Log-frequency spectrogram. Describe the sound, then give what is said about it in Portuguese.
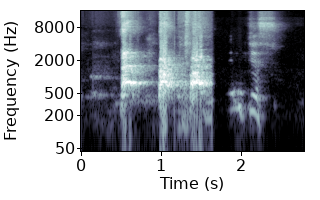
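A dog barks three times in quick succession, loudly, followed by a couple of softer, shorter sounds as it trails off. “Não foram os cachorros aqui que latiram.”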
